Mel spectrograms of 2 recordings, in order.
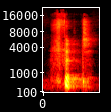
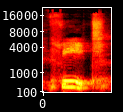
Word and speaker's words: fit: sound in feet but when you say fit make sure you keep the sound as short as possible say it with me fit if you prolong the sound you will accidentally say feet as you know there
